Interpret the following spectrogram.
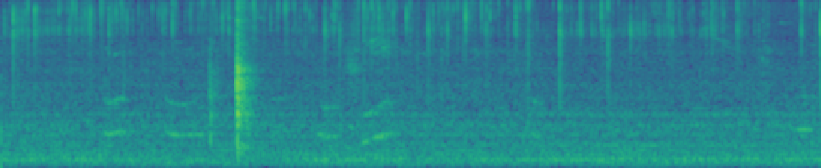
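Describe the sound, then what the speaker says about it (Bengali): Pointed gourds fry in oil, a faint, steady sizzle with scattered soft pops and one sharp clack partway through. "পটলগুলো এবার তেলে ভেজে নেব।"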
